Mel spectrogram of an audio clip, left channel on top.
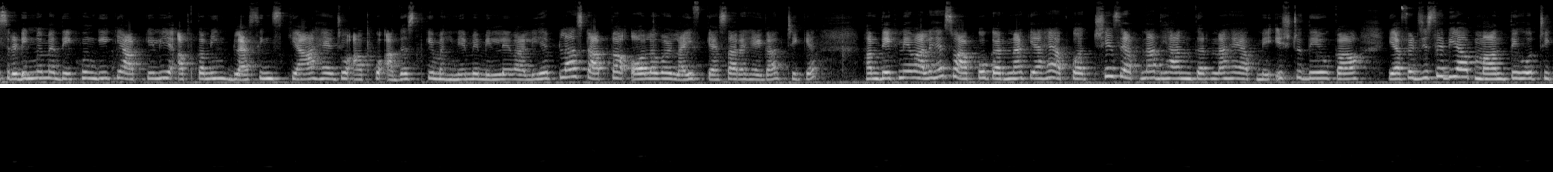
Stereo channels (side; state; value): right; silent; 58 dB below the other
